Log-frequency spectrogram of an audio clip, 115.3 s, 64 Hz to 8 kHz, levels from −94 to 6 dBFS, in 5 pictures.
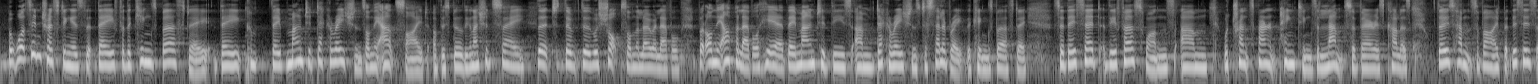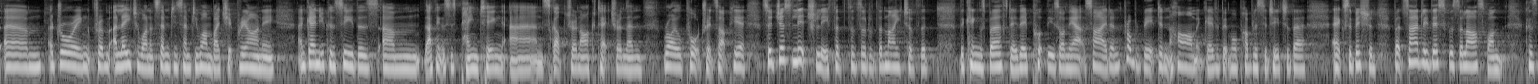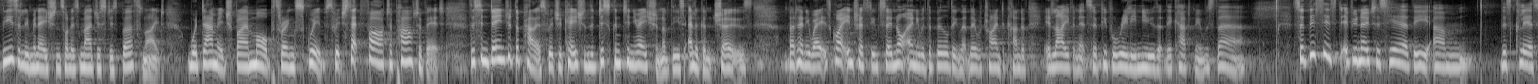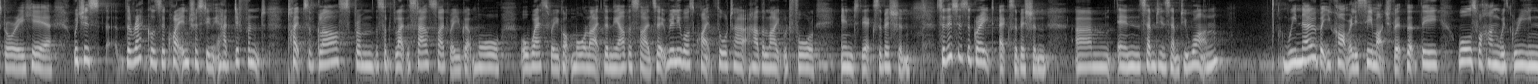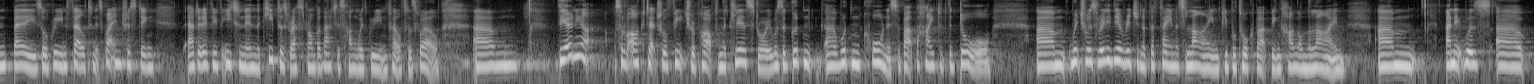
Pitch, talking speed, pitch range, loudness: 185 Hz, 195 wpm, 170-210 Hz, -23 LUFS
